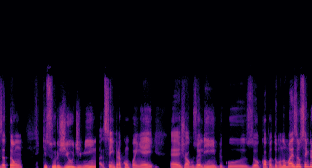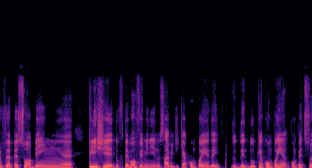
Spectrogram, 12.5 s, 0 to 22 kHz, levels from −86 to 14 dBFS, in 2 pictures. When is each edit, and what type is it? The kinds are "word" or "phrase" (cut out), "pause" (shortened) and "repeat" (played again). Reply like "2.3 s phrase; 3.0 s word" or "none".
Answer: 1.9 s word; 10.8 s pause; 11.4 s word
